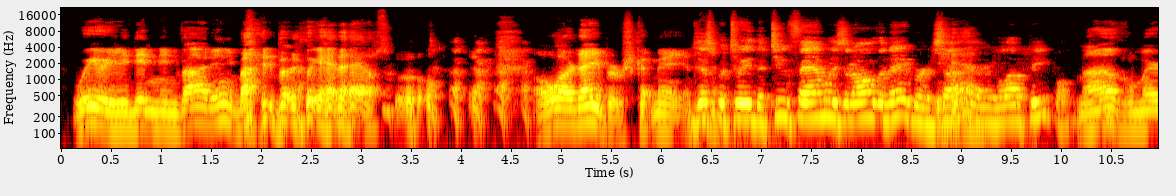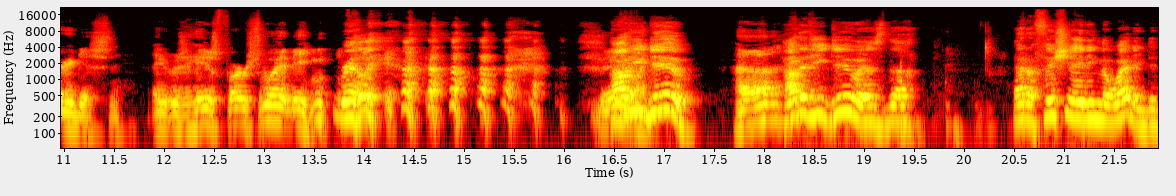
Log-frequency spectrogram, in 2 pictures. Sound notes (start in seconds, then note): 3.7 both laugh; 12.9 laughs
